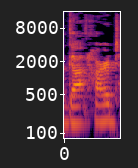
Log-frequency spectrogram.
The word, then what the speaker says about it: Gotthard: It's spelled G-O-T-T-H-A-R-D. I'm going to say it's Gotthard. – I say Gotthard or Gotthard. – We'll call it the Gotthard Tunnel.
